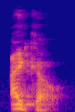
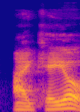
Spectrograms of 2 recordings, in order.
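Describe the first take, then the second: First: The name is said as a single word. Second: The name is spelled out as separate letters.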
